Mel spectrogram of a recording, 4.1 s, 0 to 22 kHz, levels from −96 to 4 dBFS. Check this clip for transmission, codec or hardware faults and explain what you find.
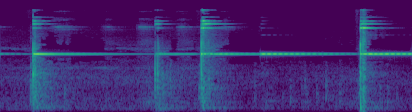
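One fault is audible: damaged data in the compressed stream. At about 2.60 s, a brief blip cuts through the sound. Corrupted bytes there made the decoder misread the frames. It lost sync and hunted for the next valid frame header, producing that short glitch.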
